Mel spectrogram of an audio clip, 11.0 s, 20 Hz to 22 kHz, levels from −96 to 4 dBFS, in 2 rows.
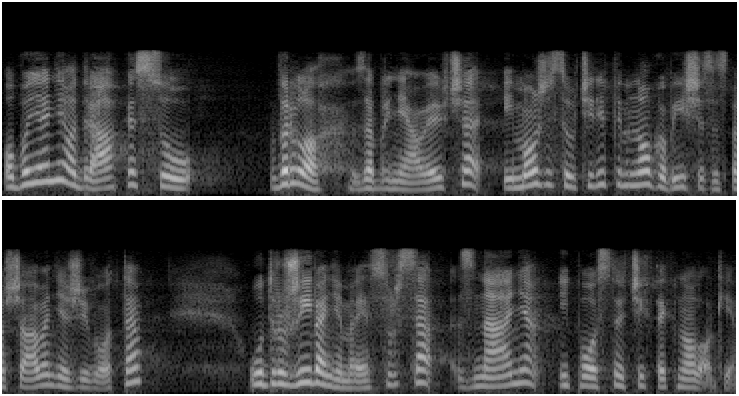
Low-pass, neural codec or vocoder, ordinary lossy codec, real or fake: none; codec, 16 kHz, 0.8 kbps, ZipCodec; none; fake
